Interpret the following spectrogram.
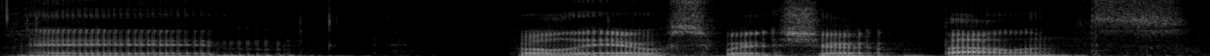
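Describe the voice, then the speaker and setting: Very deep, rambling guest. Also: male voice, big pitch swings, takes it slowly, gravelly, fairly bright tone, slight background noise. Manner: rambling, easygoing, many fillers. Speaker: podcast guest. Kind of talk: casual chat.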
